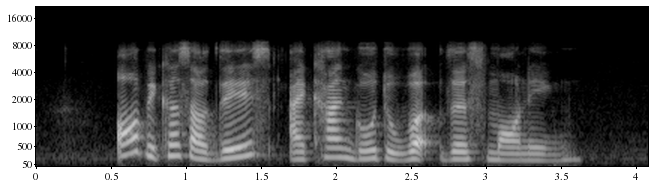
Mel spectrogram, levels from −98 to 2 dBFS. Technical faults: none

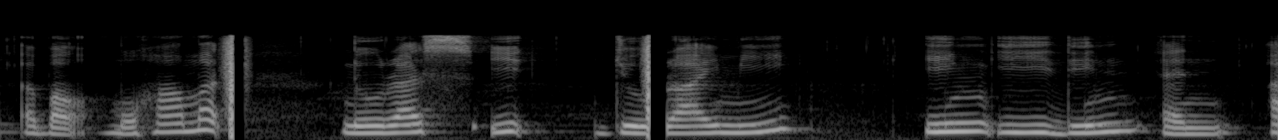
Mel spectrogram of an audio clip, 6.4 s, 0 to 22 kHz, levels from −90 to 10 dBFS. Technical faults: wireless microphone squelch dropout

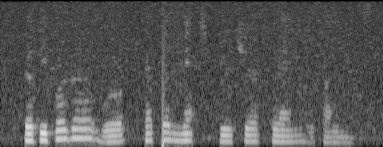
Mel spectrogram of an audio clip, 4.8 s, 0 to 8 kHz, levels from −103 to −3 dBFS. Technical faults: noise suppressor artifacts; invalid numbers at full scale; speech cut by the noise suppressor

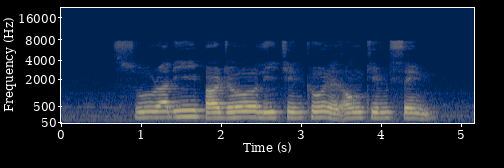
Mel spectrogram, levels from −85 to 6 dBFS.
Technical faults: none

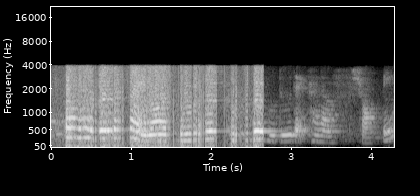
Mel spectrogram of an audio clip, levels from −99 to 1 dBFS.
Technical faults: mu-law and A-law mixed up

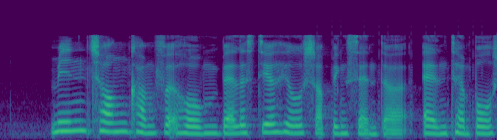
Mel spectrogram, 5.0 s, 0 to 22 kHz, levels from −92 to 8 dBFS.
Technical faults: GSM signalling bursts

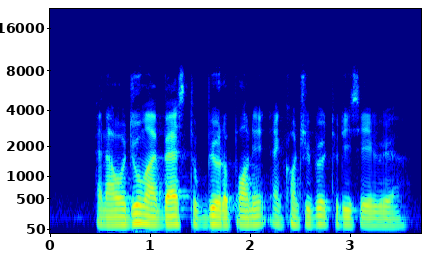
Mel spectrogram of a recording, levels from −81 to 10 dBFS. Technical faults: none

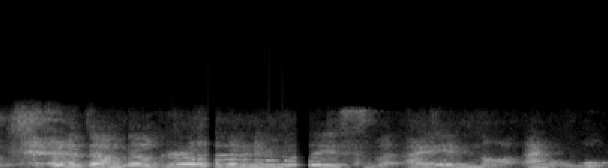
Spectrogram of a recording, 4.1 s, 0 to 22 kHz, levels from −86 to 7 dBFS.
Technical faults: repeated stalls (stutter); jitter buffer slow-down

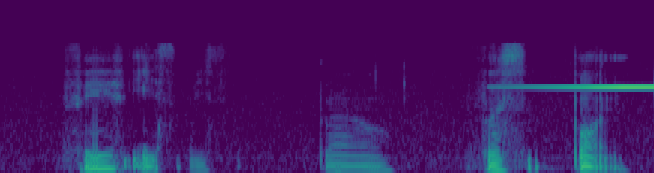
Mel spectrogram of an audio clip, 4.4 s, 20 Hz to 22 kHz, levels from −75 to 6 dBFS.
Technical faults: repeated buffer; loudspeaker feedback squeal

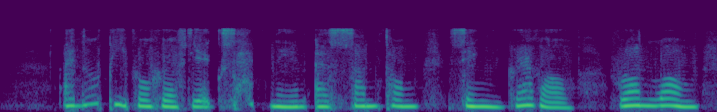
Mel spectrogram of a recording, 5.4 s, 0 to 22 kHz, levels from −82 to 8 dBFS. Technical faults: Speex codec

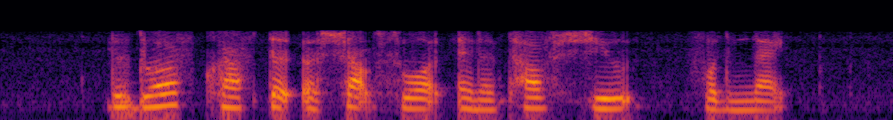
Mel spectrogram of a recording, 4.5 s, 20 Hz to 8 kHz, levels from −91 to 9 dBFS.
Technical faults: GSM full-rate codec; lost GSM frames

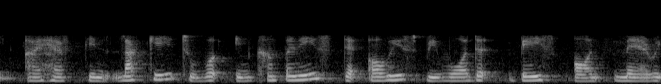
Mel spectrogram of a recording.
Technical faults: none

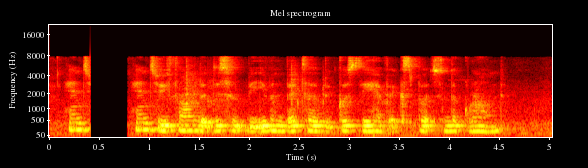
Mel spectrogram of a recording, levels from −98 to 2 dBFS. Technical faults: stream reconnect; dropped samples

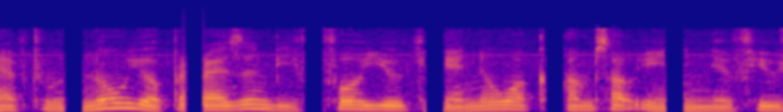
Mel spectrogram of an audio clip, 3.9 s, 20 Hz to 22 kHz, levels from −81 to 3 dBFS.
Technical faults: gap between chunks

